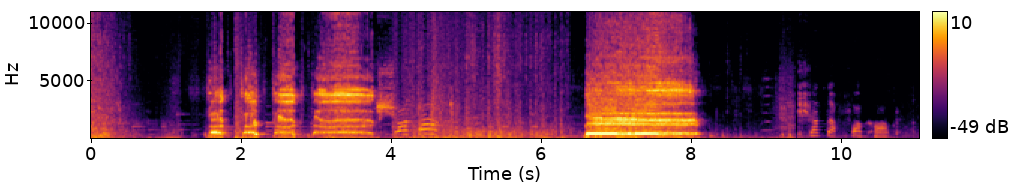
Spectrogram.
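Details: Gamer deliberately burping into online Counter-Strike: Global Offensive voice chat to troll other players: long, loud, deliberate burps among game sounds, speech and music; forced belching.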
